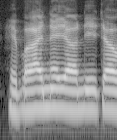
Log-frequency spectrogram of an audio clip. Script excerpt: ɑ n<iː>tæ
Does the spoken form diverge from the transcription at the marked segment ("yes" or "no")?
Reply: no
